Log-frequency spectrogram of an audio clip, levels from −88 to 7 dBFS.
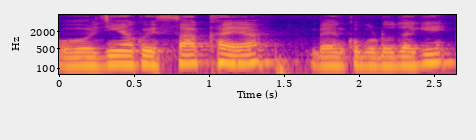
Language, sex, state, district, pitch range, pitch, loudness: Rajasthani, male, Rajasthan, Nagaur, 125-155 Hz, 140 Hz, -14 LUFS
